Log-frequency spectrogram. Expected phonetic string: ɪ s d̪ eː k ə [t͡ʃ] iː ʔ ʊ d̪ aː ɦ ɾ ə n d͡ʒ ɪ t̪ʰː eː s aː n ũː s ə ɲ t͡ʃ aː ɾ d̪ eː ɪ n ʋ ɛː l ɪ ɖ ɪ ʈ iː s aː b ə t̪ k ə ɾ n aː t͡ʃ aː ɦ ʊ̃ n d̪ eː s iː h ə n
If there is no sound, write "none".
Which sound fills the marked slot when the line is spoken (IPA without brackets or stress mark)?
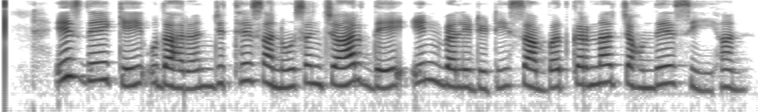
none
